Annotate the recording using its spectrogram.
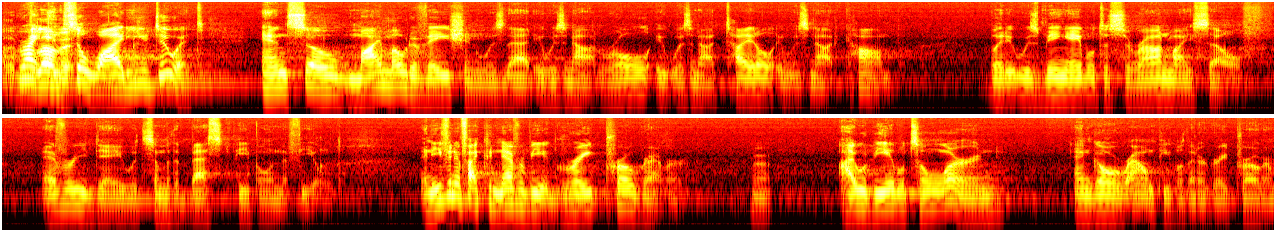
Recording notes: Recorded in front of a live audience at Red Ventures.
